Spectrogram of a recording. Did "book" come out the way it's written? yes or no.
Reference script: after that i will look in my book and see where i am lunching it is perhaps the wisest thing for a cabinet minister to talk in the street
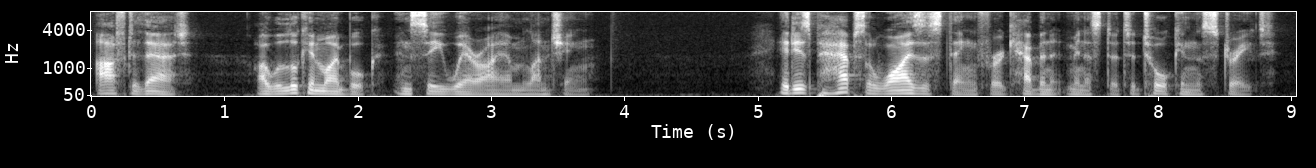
yes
